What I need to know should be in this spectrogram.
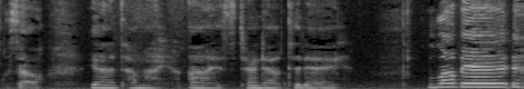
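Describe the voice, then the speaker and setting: A woman speaks at a high pitch. Her intonation is fairly even. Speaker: beauty influencer. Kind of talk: casual vlog chat. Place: home room. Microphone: phone near.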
